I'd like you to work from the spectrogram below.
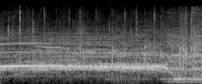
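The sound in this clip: Crowd applause and cheering, loud and steady for two seconds, with a held high tone running through most of it.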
